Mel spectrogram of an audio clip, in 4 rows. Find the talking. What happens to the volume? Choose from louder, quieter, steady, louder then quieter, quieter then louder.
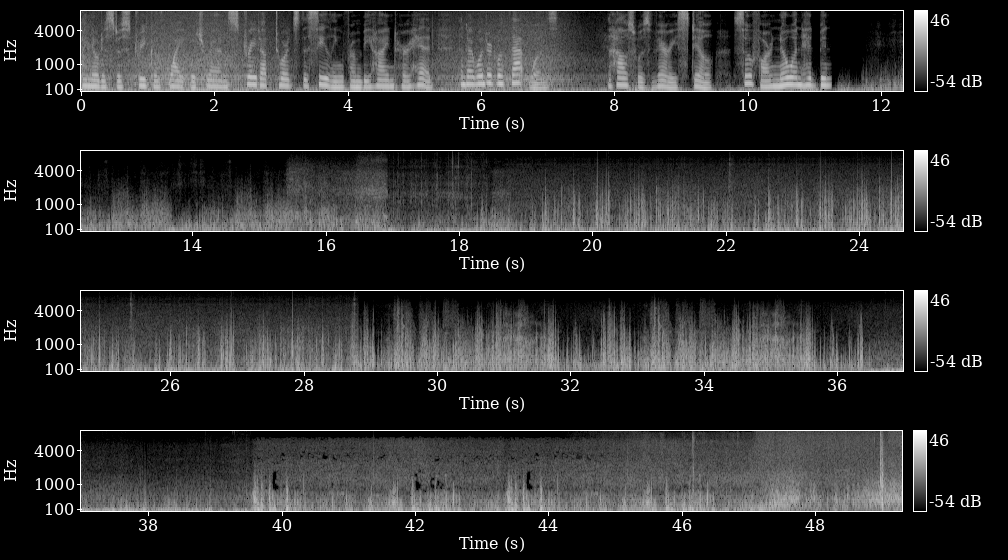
steady.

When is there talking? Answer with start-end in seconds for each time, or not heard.
0.0-7.2, 7.9-11.2.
